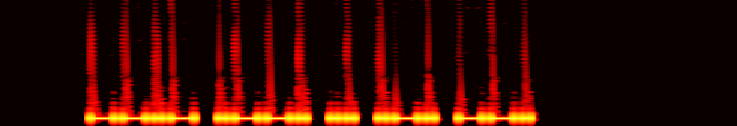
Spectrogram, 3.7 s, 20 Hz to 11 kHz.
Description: Morse code, heard as a keyed tone, about 30 wpm, 700 Hz. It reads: QPIRG
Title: Code Groups - 5 Letters - 30wpm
